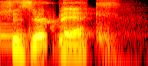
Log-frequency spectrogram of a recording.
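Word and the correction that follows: Szczerbiak: His name is Wally Zerbiak. – Zerbiak, so yeah, the S is silent.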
